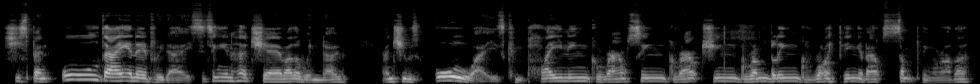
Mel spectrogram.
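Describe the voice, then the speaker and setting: Animated man reading a children's story. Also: medium pitch, normal speed. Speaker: storybook reader. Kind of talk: expressive children's book narration.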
